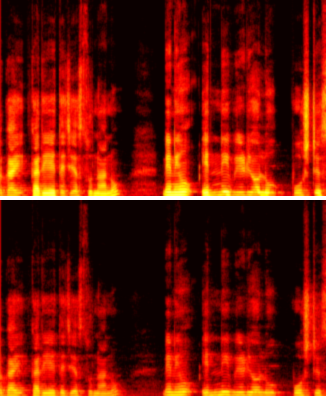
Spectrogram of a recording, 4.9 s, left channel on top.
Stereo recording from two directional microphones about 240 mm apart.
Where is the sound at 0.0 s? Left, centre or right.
Left.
